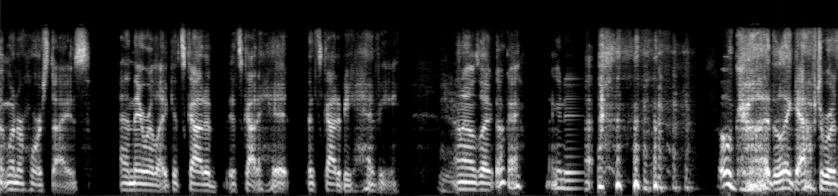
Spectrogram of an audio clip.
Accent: Boise, Idaho, United States; I mean, listen, I grew up in Boise, Idaho

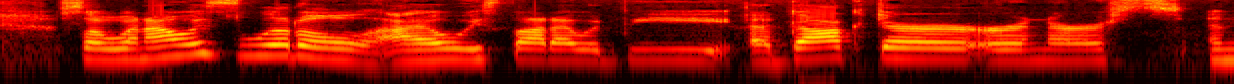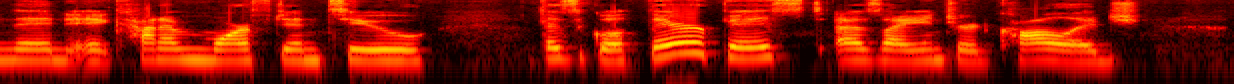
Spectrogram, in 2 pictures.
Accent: Lubbock, Texas, United States; We grew up in Lubbock, so we had, I don't know if you have any homeschool listeners, but there's a pretty good community of homeschoolers in Lubbock, Texas.

